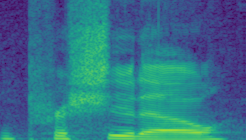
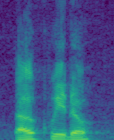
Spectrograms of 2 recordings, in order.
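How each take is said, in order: First: The word does not rhyme with mosquito. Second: The word rhymes with mosquito. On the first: The speaker calls it right. "definitely does not rhyme with mosquito if you pronounce it correctly" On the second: The speaker calls it wrong. "The one that initially rhymed with mosquito"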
